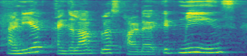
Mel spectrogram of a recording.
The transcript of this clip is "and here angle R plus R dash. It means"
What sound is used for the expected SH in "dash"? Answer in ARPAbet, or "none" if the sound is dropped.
none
